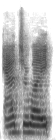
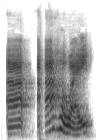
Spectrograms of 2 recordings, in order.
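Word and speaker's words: ajoite: We're doing citrine and pyrite and adjoite. I'm saying it wrong. Ahoite. There you go.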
